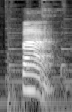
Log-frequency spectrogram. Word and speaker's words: pain: AIM, AIN together is pronounced as A. A. So, P plus A is pan.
